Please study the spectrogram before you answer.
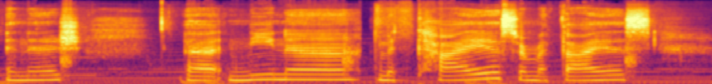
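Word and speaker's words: Inej: uh teenagers there's Cass Ines I think it's pronounced Ines uh Nina Matias or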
